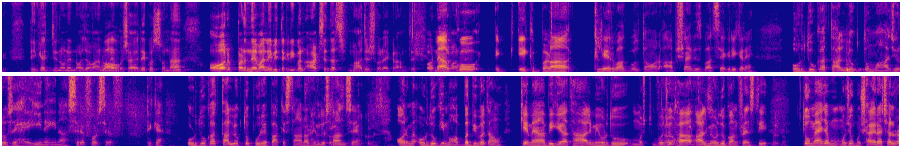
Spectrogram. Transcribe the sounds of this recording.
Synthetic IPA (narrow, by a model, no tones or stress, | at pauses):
ʈʰiːkɦɛd͡ʒɪnõːnenɔːd͡ʒəʋaːnʋaːeːmɐʃaːɪɾekosʊna | ɔːɾpɐɽ̤neʋaːlebʱit̪ɐkɾiːbənʔa̰ːʈʰsed̪ɐsmɐɦaːd͡ʒɪɾʃʰoːɾaeːkɾa̰ːmsḛɔːɾnmɛ̃aːpʋaːnko | keːkbɐɽa | kliːəɾbaːt̪̚boːlt̪aɦũɔːɾa̰ːpʃaːjəd̪ɪs̬baːt̪seɐɡɾikɐɾẽː | ʊɾd̪ukat̪aːlːʊkt̪omɐɦaːd͡ʒɪɾõs̬eɦɛːɦinɐɦĩnasɪɾfɔːɾsɪɾf | ʈʰiːkɦɛːʊɾd̪ukat̪aːlːʊk̚t̪opuːɾepaːkɪst̪aːnɔːɾɦɪ̃nd̪ʊːst̪aːnseɔːɾmɛ̃ʔʊɾd̪uk̬imʊɦəbːət̪̚bʱibɐt̪aːũ | kemɛ̃ɐbʱiɡɐjat̪ʰaaːlmiʊɾd̪umʊʋod͡ʒoːt̪ʰaaːlmiʊɾd̪ukɔːnfəɾə̃nst̪ʰit̪omɛ̃d͡ʒɐbmʊd͡ʒʱemʊʃaːɦɪɾat͡ʃɐlɾa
